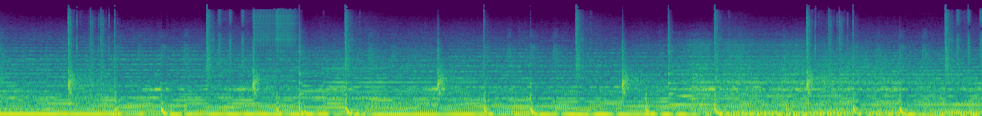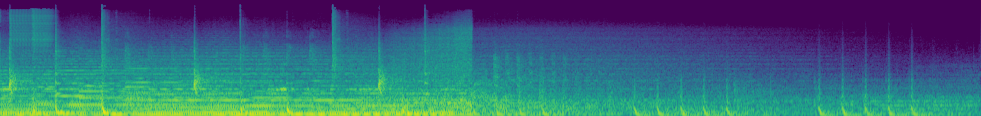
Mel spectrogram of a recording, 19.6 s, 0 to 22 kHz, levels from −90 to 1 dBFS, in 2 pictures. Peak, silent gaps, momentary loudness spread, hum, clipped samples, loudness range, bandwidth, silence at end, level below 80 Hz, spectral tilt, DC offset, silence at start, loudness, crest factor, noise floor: 0 dBFS; none; 14 LU; none; under 0.1%; 13 LU; 14 kHz; 0 s; -14 dBFS; -7 dB/octave; under 0.1%; 0 s; -14 LUFS; 12 dB; -32 dBFS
